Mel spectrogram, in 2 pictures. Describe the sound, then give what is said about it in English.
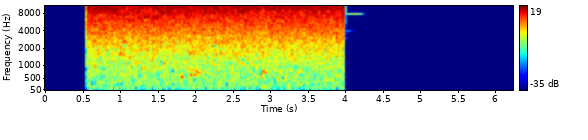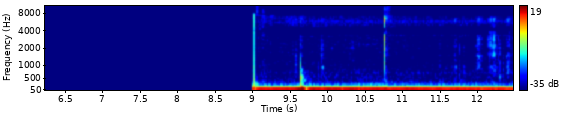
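A loud, harsh burst of static hiss fills about three and a half seconds, cuts off abruptly into silence, then a low electrical hum with faint crackles begins. “It was like some extreme static, like loud static.”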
